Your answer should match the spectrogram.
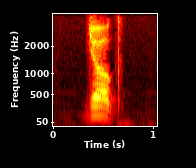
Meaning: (noun) 1. herd (of horses) 2. squad, section; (adjective) separate; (adverb) separately, severally
- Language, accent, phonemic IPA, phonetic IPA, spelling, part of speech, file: Armenian, Eastern Armenian, /d͡ʒok/, [d͡ʒok], ջոկ, noun / adjective / adverb, Hy-ջոկ.ogg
